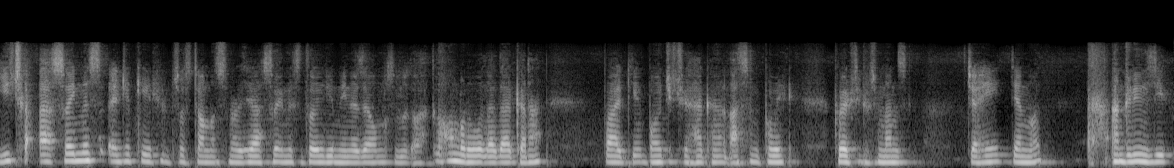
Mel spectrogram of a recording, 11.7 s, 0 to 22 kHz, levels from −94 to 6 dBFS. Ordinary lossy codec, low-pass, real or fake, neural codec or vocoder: none; none; fake; codec, 16 kHz, 0.5 kbps, X-Codec, HuBERT features, trained on general audio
